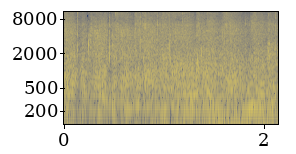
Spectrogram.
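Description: Applause from a small audience: a dense patter of many hand claps.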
